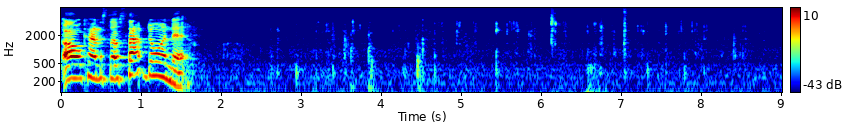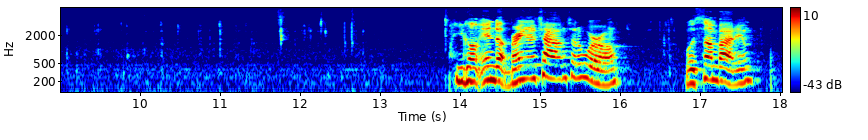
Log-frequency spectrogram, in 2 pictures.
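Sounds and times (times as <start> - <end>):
wet chewing: 2.5 - 13.0, 16.0 - 16.8
mouth clicks and smacks: 11.7 - 12.9.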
